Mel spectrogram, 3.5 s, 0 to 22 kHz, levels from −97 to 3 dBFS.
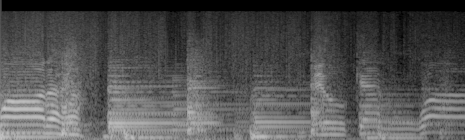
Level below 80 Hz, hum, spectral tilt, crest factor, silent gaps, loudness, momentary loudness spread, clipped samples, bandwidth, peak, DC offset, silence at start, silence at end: -42 dBFS; none; -6 dB/octave; 18 dB; none; -29 LUFS; 13 LU; under 0.1%; 15.5 kHz; -10 dBFS; under 0.1%; 0 s; 0 s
